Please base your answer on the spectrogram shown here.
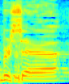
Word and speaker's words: Becerra: Did I pronounce that perfect, properly? Becerra. Becerra, and this guy is another of the $1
